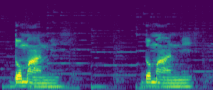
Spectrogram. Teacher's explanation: amor ano de amor significa Vamos então perceba que nessas palavras eu abri bastante o som da letra a e não fiz o som nasal como brasileiros pronunciam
